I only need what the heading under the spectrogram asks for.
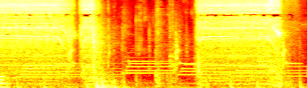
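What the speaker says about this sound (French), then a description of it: "on vient visser du coup notre armature au tasseau de bois restant" A power screwdriver drives screws through a metal frame into a wooden batten, whirring in bursts with ratcheting clicks and brief pauses between runs, close and steady, with no talking.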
